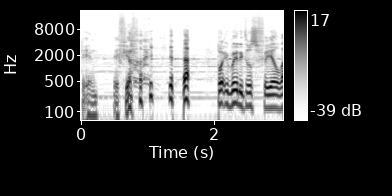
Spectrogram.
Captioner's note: laughs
